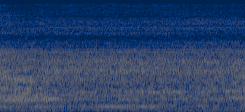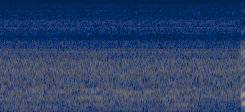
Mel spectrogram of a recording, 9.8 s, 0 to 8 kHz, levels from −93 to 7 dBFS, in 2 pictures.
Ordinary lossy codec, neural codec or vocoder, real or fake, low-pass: none; codec, 16 kHz, 8 kbps, FreqCodec, larger model; fake; none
